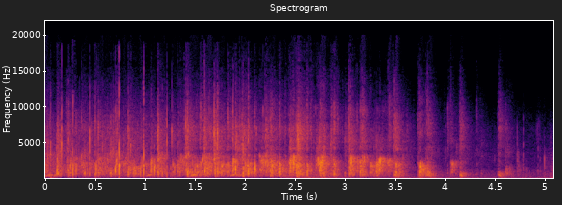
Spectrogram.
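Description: An audience at a private money lending seminar gives a guest speaker a round of applause, a crowd of hands clapping steadily and fairly close, loosening into scattered individual claps as it dies down.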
